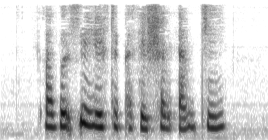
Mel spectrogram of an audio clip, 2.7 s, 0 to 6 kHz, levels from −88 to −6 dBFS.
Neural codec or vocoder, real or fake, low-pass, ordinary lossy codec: codec, 24 kHz, 1 kbps, SNAC; fake; 5.4 kHz; MP3, 32 kbps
